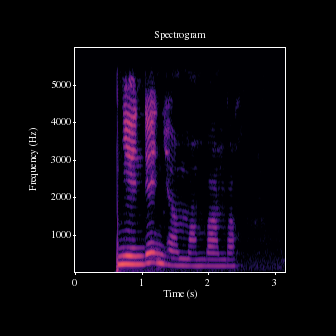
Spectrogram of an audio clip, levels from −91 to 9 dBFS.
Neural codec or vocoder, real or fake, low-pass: codec, 16 kHz, 16 kbps, FunCodec, trained on Chinese and English, 50 frames a second; fake; 5.4 kHz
